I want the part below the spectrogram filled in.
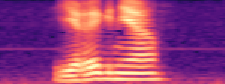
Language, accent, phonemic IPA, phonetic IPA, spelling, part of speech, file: Armenian, Eastern Armenian, /jeʁeɡˈnjɑ/, [jeʁeɡnjɑ́], եղեգնյա, adjective, Hy-եղեգնյա.ogg
- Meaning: made of reed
